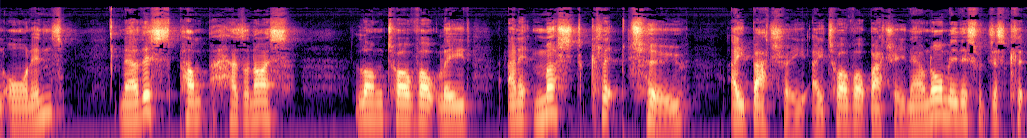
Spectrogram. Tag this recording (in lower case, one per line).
speech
